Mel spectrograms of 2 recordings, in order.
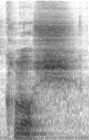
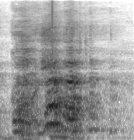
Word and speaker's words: cloche: It's a French word. It would be spelled pronounced cloche. – That's what I was going to say. – Yeah, cloche.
